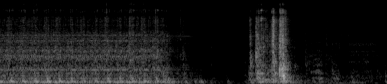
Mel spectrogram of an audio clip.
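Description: A sewing machine quilting a fabric panel runs in a steady close mechanical whir for nearly two seconds, falls silent, then starts again in a shorter, louder burst.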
